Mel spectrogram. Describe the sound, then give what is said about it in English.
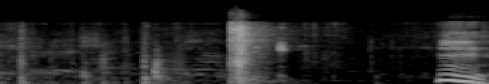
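A few soft knocks and shuffles lead into a supply closet door swinging shut with a solid thunk, followed by a brief vocal exclamation near the end. “Here's a door. Oh, for supply closet. Well, I'll have to squeeze in.”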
